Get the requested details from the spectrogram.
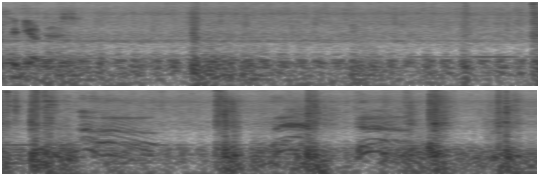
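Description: Fists thud in a brawl, with sharp blows and impacts.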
